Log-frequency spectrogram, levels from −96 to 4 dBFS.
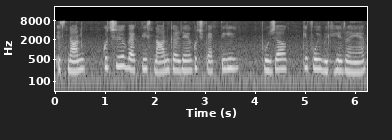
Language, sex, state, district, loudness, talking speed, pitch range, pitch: Hindi, female, Uttar Pradesh, Saharanpur, -16 LUFS, 145 wpm, 220-250 Hz, 235 Hz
